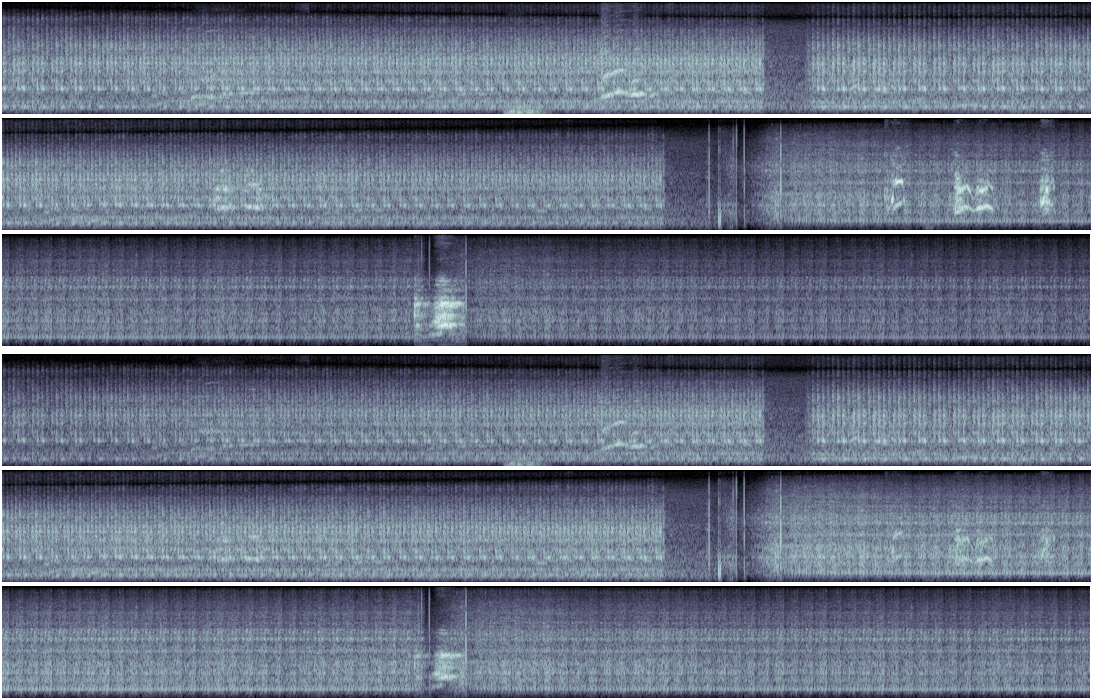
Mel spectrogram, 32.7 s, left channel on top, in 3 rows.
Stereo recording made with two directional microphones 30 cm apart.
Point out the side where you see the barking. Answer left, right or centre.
left.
